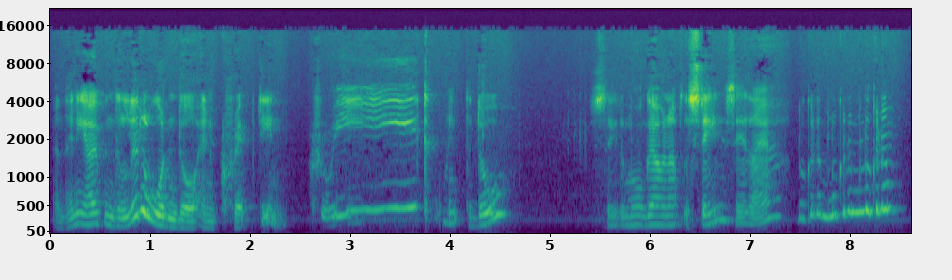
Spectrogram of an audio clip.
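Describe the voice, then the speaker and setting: A man reading a picture book to his young son, expressive, with coaxing asides to the child. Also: high-pitched, moderate pace, vocal fry, low-quality recording. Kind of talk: animated storybook read-aloud.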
